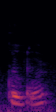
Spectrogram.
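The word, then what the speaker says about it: Gubler: Yeah, Googler.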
